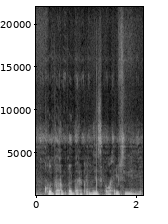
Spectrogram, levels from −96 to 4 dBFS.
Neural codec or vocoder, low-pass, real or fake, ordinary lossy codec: codec, 44.1 kHz, 3.4 kbps, Pupu-Codec; none; fake; none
